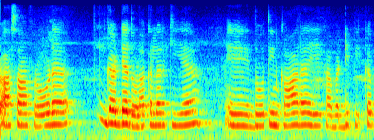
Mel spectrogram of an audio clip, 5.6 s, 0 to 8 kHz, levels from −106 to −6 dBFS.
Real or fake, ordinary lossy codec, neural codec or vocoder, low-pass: real; none; none; 7.2 kHz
